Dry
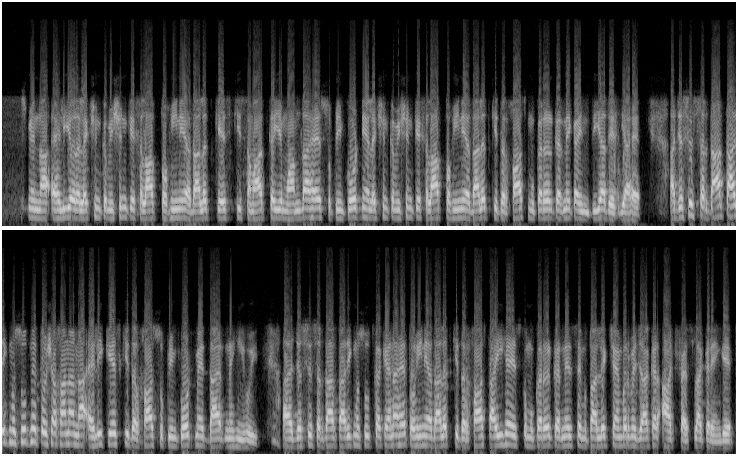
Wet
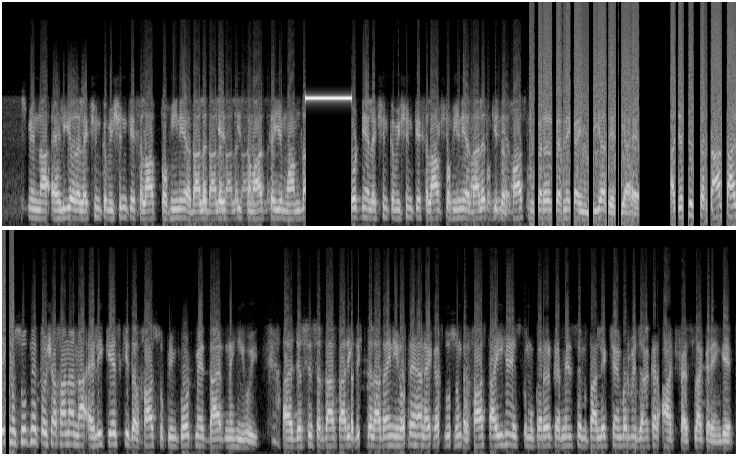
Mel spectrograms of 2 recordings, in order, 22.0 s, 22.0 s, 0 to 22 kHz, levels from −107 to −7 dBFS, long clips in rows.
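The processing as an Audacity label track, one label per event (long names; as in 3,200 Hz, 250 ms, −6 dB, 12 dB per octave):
0.740000	1.490000	low-pass filter 5,600 Hz
2.760000	3.160000	delay throw 240 ms, feedback 50%, level −3 dB
4.540000	5.240000	beep over 3,750 Hz −10 dBFS
5.910000	7.060000	delay throw 600 ms, feedback 30%, level −9 dB
7.900000	11.180000	bit-depth reduction 6 bits, dither none
13.330000	13.900000	high-frequency loss of the air 330 metres
16.240000	17.930000	reverse
18.550000	21.140000	notch on a step sequencer 8.7 Hz 540–4,700 Hz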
